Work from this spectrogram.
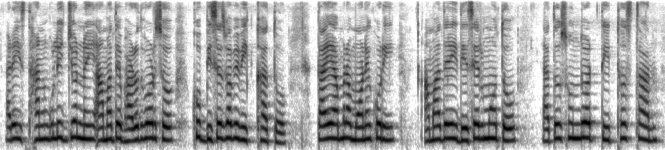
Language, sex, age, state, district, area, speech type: Bengali, female, 60+, West Bengal, Nadia, rural, spontaneous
